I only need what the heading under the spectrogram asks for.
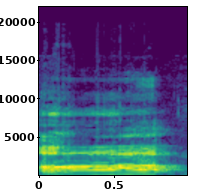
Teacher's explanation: आ इसको बोलने में 2 मात्रा का समय लग रहा है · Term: दीर्घ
